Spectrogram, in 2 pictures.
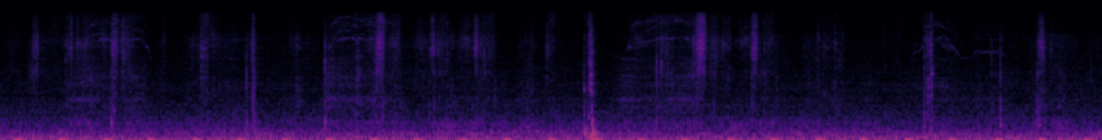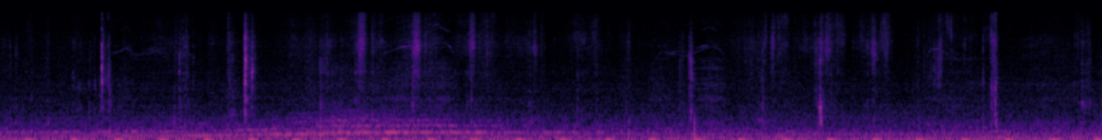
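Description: Cards are flicked and shuffled by hand with soft snapping clicks.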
